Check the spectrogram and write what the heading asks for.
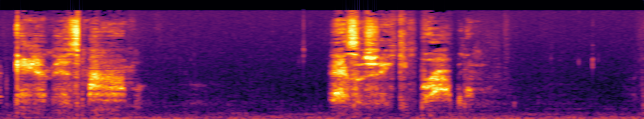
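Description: A man's soft, whispery speech in two short stretches, one at the start and one about three and a half seconds in, over a faint steady low hum.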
